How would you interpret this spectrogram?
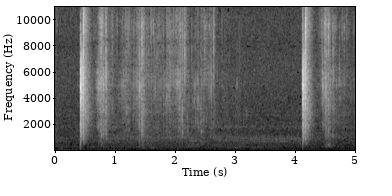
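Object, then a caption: Plastic bubble wrap. A clear plastic bubble wrap sheet is held in front of the chest while individual air bubbles are squeezed and popped between thumb and fingertips. Two loud, sharp, bright snapping pops stand out, each followed by softer crinkling of the plastic, with very little low end and almost no ring.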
